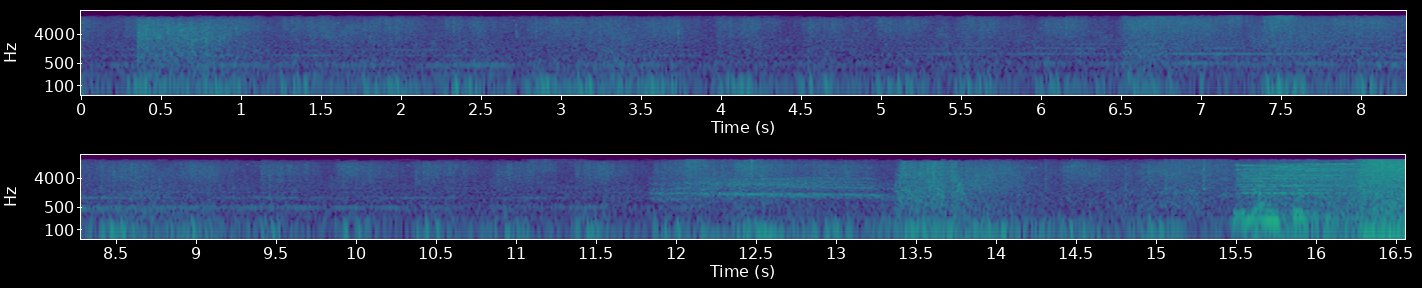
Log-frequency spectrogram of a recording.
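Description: Horse hooves pound steadily at a gallop.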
